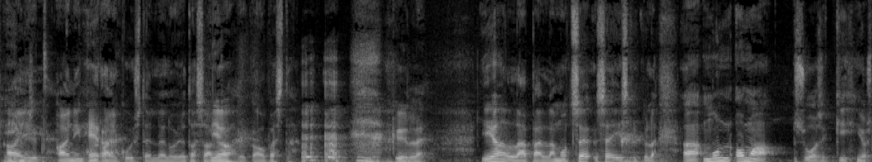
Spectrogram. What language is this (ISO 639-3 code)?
fin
